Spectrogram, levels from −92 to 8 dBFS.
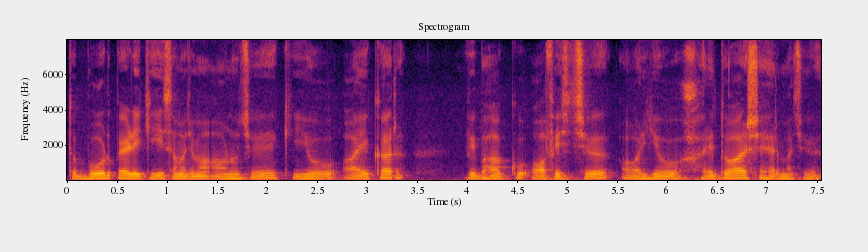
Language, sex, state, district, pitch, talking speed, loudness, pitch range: Garhwali, male, Uttarakhand, Tehri Garhwal, 125 Hz, 165 wpm, -17 LUFS, 120-130 Hz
